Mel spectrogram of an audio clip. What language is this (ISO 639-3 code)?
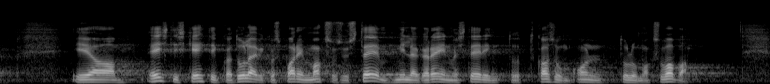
est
